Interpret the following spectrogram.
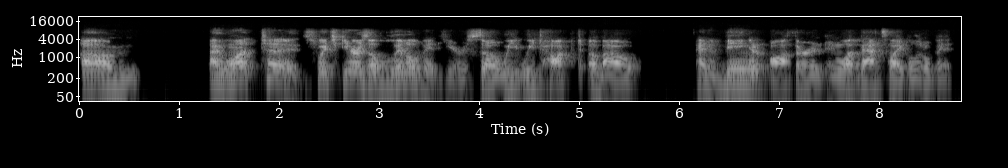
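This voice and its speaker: A man's voice: mid-range voice, a little slow, dull audio. Podcast host, man: easygoing, slightly hesitant interviewer in a casual chat. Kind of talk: casual interview on a video call.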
